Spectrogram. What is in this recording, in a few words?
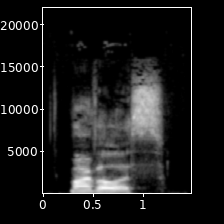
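"marvelous", US English; pronunciations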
